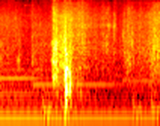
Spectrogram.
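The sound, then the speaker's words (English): One loud, woody thwack of an axe splitting wood outdoors on a cold April day in North Pole near Fairbanks, a sharp double-peaked chop standing out from quiet surroundings. “She's out chopping wood on this cold April day,”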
